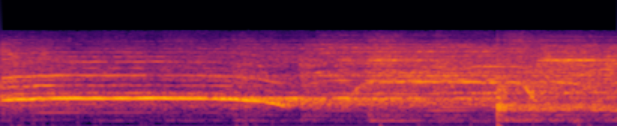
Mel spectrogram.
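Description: Female singer holding one long belted note over a live band's pop accompaniment; the note falls away in pitch a little before the middle, and the band carries on with a higher held tone and a sharp hit near the end.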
